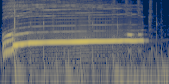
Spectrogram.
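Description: A woman's long, high-pitched 'ooh!' exclamation. It swoops up at the start, is held on one steady pitch for about a second and a half, then stops near the end.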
